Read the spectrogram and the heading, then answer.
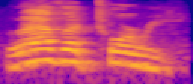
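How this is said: Every syllable is fully pronounced, American style. "We pronounce stressed, uh, even unstressed syllables"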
